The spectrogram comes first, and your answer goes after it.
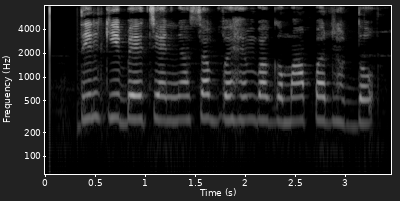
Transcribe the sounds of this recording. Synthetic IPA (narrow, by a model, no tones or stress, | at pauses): d̪ɪlkibeːt͡ʃenɪjãsɐbʋɐɦɛmʋɐɡʊmãːpɐɾːɐk̚d̪oː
